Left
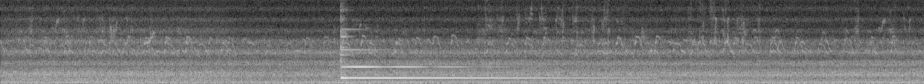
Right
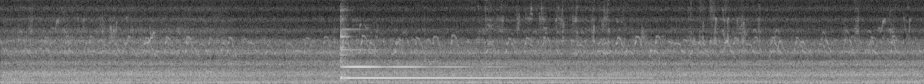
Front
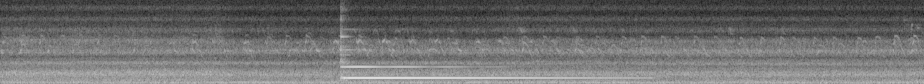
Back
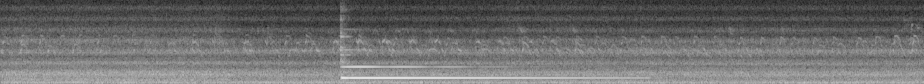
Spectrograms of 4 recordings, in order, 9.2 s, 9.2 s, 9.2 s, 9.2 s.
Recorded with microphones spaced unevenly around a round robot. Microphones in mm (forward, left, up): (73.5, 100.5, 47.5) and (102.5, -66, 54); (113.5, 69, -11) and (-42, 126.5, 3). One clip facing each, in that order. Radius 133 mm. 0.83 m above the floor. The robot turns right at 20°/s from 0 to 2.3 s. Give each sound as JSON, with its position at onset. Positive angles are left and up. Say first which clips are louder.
{"t": 3.4, "sound": "a clink", "louder": "left 2 dB, back 2 dB", "azimuth_deg": -25, "distance_m": 1.4}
